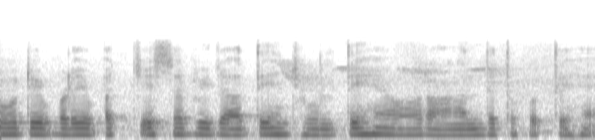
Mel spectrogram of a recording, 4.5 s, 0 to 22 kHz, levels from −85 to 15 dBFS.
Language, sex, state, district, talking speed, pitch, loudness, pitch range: Hindi, male, Bihar, Madhepura, 150 wpm, 130 Hz, -36 LUFS, 120-130 Hz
